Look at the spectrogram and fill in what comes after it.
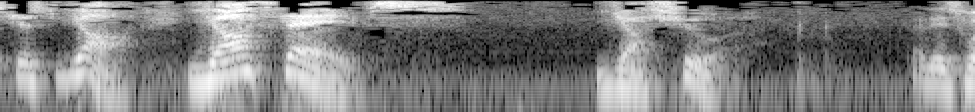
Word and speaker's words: Yeshua: And so very few actually would pronounce it Joshua, but it's going to be Yahshua, or perhaps you have heard Yeshua. That's the Hebrew name, Joshua, as we say it. In Greek, that becomes Iesus, which we pronounce Jesus. Again, we just love that soft J, apparently.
